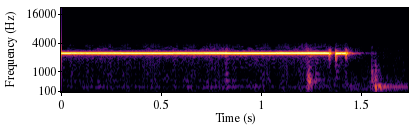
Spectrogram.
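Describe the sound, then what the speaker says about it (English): The buzzer on a Gent Xenex fire alarm control panel holds one steady, fairly loud high-pitched tone for about a second and a half. It then cuts off abruptly, followed by a couple of faint clicks. "That's to cancel the buzzer because the buzzer's annoying"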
